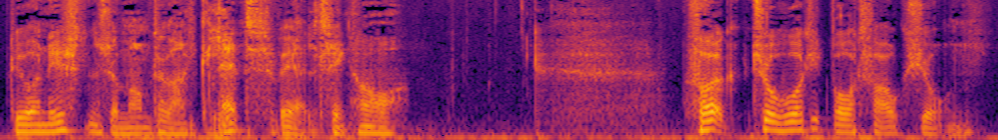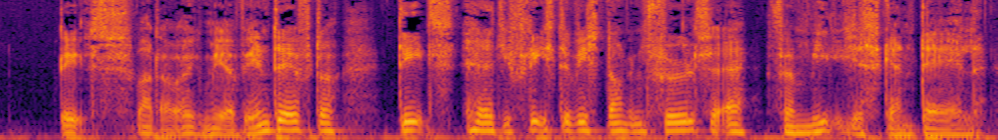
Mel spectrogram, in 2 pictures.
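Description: A man reads an audiobook in a low, husky voice at a steady, measured pace. The recording is dry and close, with no room sound around it. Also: dry recording. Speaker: audiobook reader. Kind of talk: audiobook narration.

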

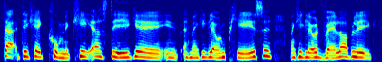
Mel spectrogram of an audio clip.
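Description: A woman who is a guest author on a radio talk show, arguing her points in a measured, earnest way with frequent fillers. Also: fairly low pitch, steady tone, darkish tone, dry recording, clean studio sound. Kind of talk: radio debate. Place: radio studio.

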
